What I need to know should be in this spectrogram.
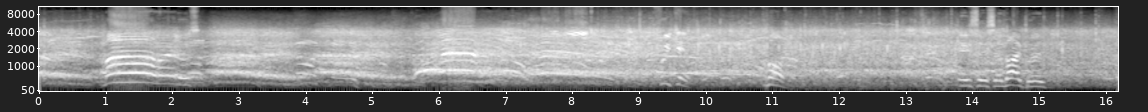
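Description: Men close by shout and cheer loudly.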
